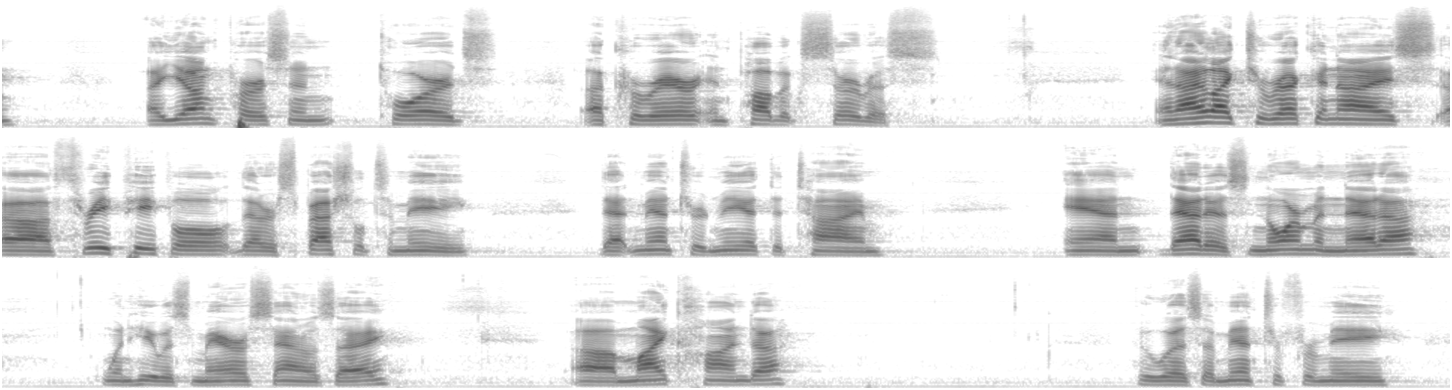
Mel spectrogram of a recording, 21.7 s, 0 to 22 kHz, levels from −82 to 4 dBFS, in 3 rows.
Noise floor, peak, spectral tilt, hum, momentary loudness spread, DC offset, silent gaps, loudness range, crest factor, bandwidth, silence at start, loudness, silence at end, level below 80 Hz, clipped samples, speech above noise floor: -67 dBFS; -8 dBFS; -3.5 dB/octave; none; 14 LU; under 0.1%; none; 8 LU; 24 dB; over 20 kHz; 0 s; -31 LUFS; 0.3 s; -58 dBFS; under 0.1%; 36 dB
